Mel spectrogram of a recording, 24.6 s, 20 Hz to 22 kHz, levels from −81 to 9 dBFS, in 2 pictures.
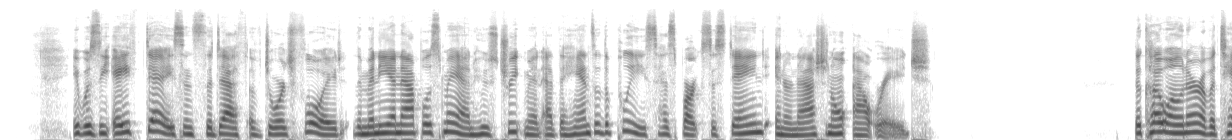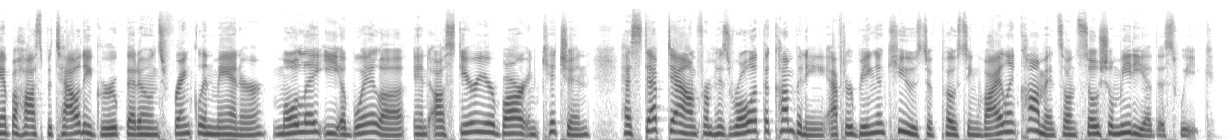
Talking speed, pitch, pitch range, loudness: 165 wpm, 205 Hz, 185-230 Hz, -25 LUFS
